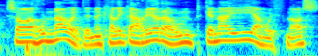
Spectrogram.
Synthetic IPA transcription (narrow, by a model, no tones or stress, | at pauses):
sɔɛɦʊnawɛdɨnənkʰalˠiɡaɾjɔɾɛwndɡ̥ənaiamʊθnɔs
